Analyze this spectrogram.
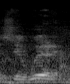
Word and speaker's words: Sowore: In Edo State, they call me Shewere. But I love it. I'm just joking. You know how to pronounce it.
